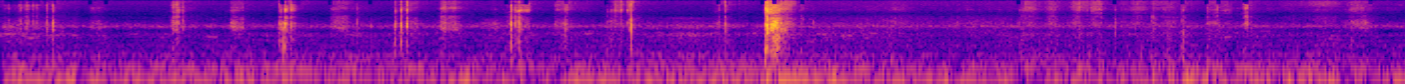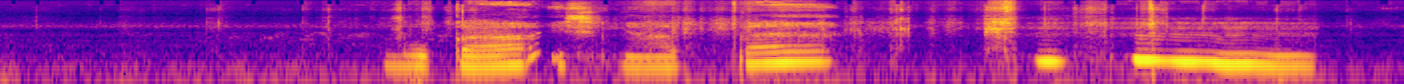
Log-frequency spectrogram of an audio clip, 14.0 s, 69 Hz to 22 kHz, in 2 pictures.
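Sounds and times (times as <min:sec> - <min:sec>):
scissors cutting paper: 0:00.0 - 0:04.0.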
